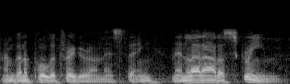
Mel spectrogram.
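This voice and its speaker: Low-voiced, terse old-time radio lawman. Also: expressive, a little fast, husky, full character voice. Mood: grim, resolute. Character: steady, shrewd male Texas Ranger on a manhunt. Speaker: radio actor and narrator. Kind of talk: 1950s radio drama acting. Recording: noisy, muffled old-time radio recording.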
